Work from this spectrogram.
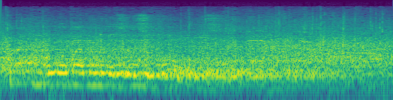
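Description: A crowd at Emirates Stadium applauds during an Arsenal v West Ham women's football match, a dense, steady wash of clapping and cheering, with a commentator talking over it.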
